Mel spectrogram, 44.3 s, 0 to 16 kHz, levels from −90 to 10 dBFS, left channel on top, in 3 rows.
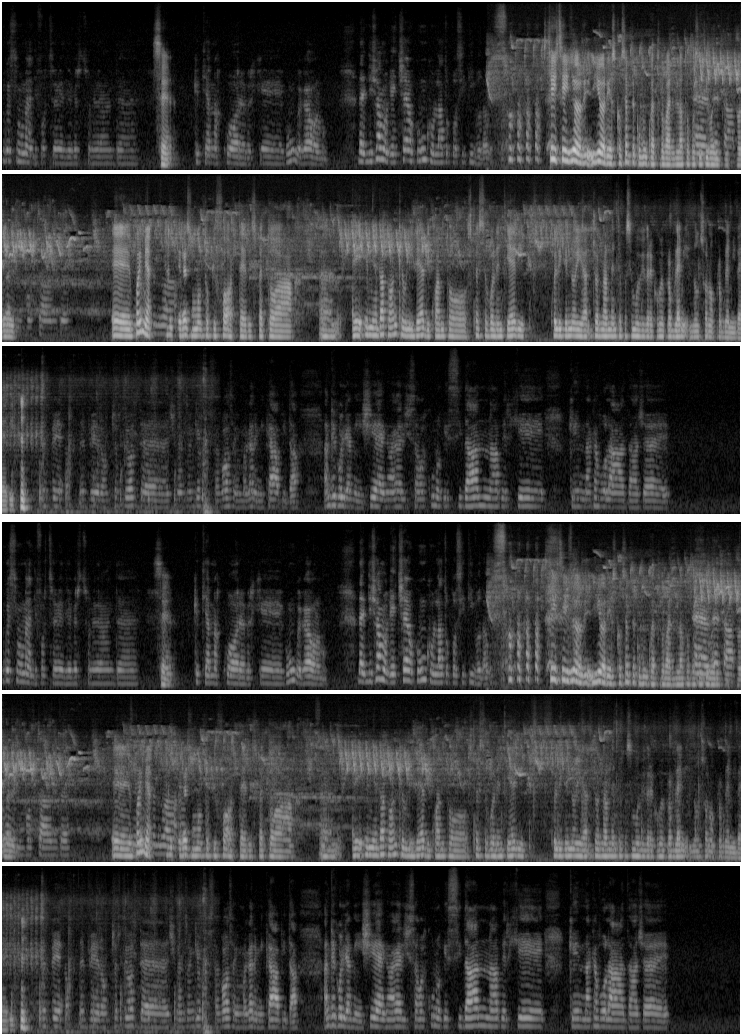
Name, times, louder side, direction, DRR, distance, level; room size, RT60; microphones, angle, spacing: voice 1, 0.0-2.7 3.0-3.2 3.8-6.5 6.7-11.5 13.8-16.2 17.4-18.5 21.0-21.4 30.3-42.9, right 4 dB, 45° right, 0.8 m, -39 dB
voice 2, 3.0-3.4 10.9-14.3 14.7-15.0 17.0-17.7 18.0-30.1, left 6 dB, 70° left, 0.4 m, -27 dB
sound 1, 9.7-27.0, left 2 dB, 10° left, 0.6 m, -34 dB
Walk footsteps / Bird vocalization bird call bird song, 23.9-33.9, right 1 dB, 15° right, 1.0 m, -49 dB
3.4 x 2.3 x 2.3 m
head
